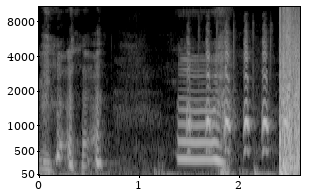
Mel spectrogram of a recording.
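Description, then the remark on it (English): A chicken clucks in a few quick bursts, pauses, then lets out a longer run of squawking clucks before a sudden loud burst of noise cuts in at the end. “So I just shot a chicken.”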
